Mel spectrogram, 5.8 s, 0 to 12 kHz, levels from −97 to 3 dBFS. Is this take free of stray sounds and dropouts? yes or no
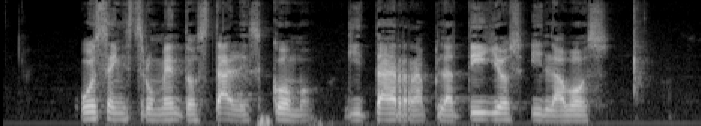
yes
